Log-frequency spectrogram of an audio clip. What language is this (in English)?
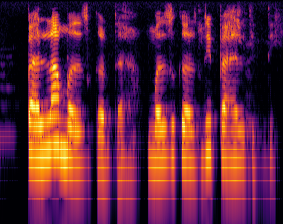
Punjabi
